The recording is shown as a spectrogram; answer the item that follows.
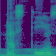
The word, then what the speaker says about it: hastío: Hastío Hastío se escribe con H al principio y ese hastío y acento en la I significa disgusto, interdicto o interdicto, interdicto, no interdicto, entredicho, prohibición de hacer o decir algo.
